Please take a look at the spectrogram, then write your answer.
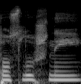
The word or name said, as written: poslušný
